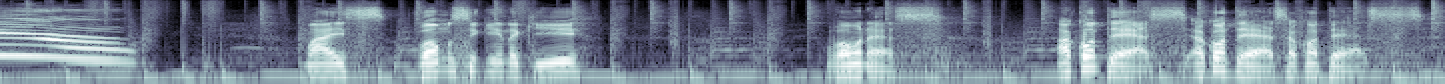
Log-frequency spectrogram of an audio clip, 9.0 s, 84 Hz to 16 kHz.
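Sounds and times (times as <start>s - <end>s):
cat meowing in a studio: 0.0s - 0.9s
speech: 1.9s - 3.8s, 5.2s - 6.0s, 6.6s - 8.7s.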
